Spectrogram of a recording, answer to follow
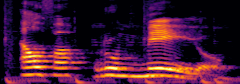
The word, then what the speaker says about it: Alfa Romeo: It's not Alfa Romeo, like from Romeo and Juliet. It's actually al-fa ro-MEY-oh.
